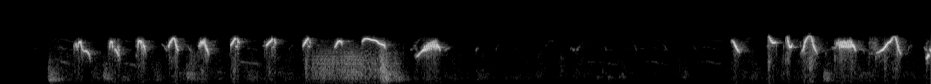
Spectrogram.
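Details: Greater green leafbird song meant to spur reluctant leafbirds to sing: a fast burst of sharp whistled notes with a brief rustling sound, a pause of about three seconds, then another quick run of looping whistles.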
